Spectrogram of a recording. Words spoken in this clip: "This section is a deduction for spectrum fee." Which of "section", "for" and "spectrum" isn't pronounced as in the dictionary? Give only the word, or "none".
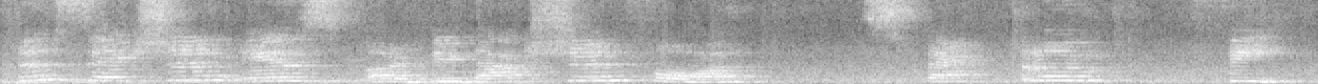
none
